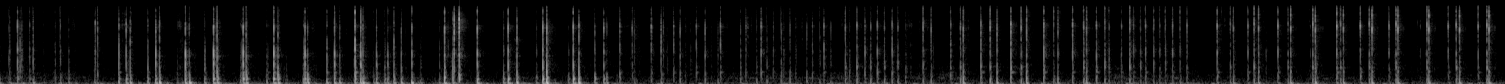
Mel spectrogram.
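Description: Metal paperclips worn on the fingertips rapidly tap and scratch a sealed foil Pokemon booster pack containing cards. The result is a dense, irregular stream of sharp, bright clicks and crinkly scratching over about fifteen seconds.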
